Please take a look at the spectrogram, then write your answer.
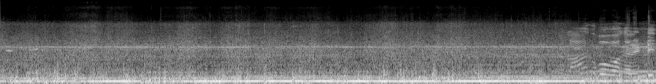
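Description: A sea fishing boat fitted with two engines runs at a steady, loud drone under heavy wind noise off Thoothukudi, and people talk over the engines.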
